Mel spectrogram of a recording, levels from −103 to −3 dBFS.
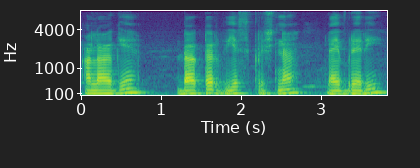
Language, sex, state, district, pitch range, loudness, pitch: Telugu, male, Andhra Pradesh, Sri Satya Sai, 110-130 Hz, -18 LUFS, 120 Hz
